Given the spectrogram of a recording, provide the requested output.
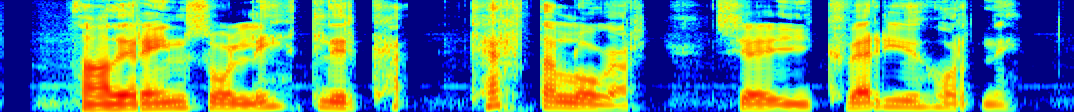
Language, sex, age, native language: Icelandic, male, 20-29, Icelandic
